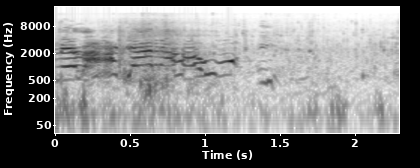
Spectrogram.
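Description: A young child's high-pitched voice calling out for about a second, wavering in pitch, with water splashing as he wades in a shallow river; after the cry only the low sound of moving water remains.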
